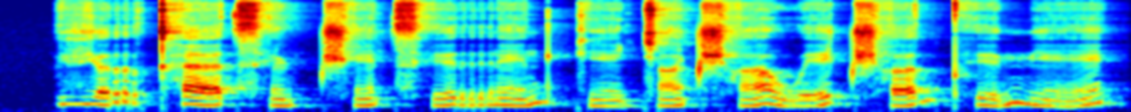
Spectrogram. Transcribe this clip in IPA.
vʲ ɐ˨˩˦ r kʰ æ˨˩˦ t͡sʰ ẽ˩ ʈ t͡ʃʰ ẽ˩˧˩ t͡sʰ ɪ˩˧˩ r ẽ˨˩˦ d kʲ ẽ˩ c ɐ̃˩˥ t͡ʃʰ ɐ̃˩˧˩ w e˩˥ t͡ʃʰ ɐ˩˥ d pʰ ɪ˨˩˦ mʲ ẽ˨˩˦

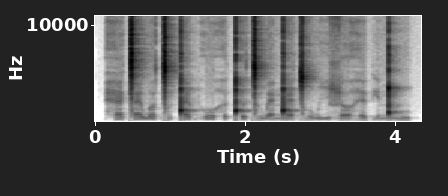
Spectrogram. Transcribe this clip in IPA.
h æ ǀ æ w ʌ ɡ͡ǀ ʌ ǃ æ bʱ o h ə ǃʰ ə ɡ͡ǀ ə w æ ŋ͡ǃ æ ɡ͡ǀ o w i ɮ ʌ ɦ ɛ pʲ ɛ ŋ͡ǃ u

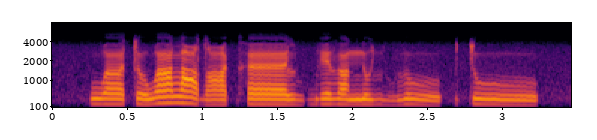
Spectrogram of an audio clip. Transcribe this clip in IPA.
w ʌː t ʊ w ʌː lˠ ɜ dˤ ɜː kʰ ɜː l ṳ b ɪ ð ɒ n u ʎ ṳ ð uː | t uː

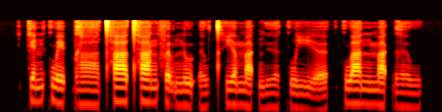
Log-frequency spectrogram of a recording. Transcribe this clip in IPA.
k e˨˦ n k w e˨˩ p̚ ɣ a̤ː˨˩ t̪ʰ aː˧ t̪ʰ a˧ ŋ f ə̰˧˨ w n u˧˩ ʔ ə̤˨˩ w t̪ʰ i˧ ə̯ m a˨˩ k̚ ŋ ɨ̤˨˩ ə̯ k w i˧˩˨ ə̯ | k w a˧ n m a˨˩ k̚ ɣ ə̤˨˩ w

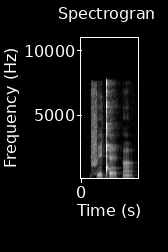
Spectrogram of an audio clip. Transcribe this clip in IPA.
f e ǃʼ ɛ | ɐ̃

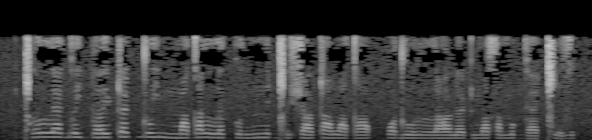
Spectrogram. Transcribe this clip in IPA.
ɡ͡ǁ ʌ lː æ ɡ ə j b ɜ j ʈ æ ʈ d u j mː ə dˤ ʌ lː ə k ʊ d nː ɪ ɡ͡ǁ ɪ ʃ ɑ ʈ æ ðˤ ə dˤ ɑ pː ɔ d u lː ɑ ɳ ɜ ʈ m ʊ sˤ ɪ m u ɡ æ ǁ i z

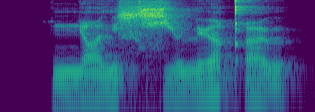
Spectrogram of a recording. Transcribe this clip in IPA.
ɲ ɑ l ɪ ɬ ɕ ɪ ʊ̯ l ə˞ qʼ o

